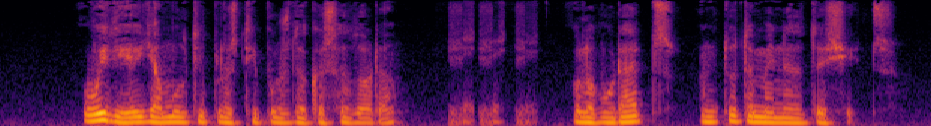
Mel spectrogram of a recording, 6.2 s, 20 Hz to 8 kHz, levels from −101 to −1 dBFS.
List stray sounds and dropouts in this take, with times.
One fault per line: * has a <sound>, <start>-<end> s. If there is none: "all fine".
* has a laugh, 3.0-3.6 s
